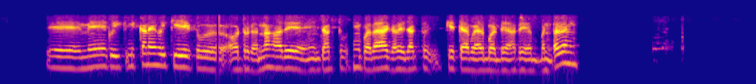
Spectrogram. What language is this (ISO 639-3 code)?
doi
